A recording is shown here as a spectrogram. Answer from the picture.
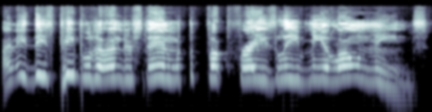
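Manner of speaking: high-pitched, real exasperated pleading; exasperated demand. Real, not acted. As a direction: demand it at the end of your tether, voice way up high. Exasperated demand to be left alone.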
